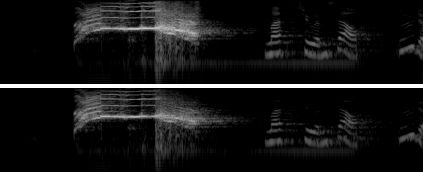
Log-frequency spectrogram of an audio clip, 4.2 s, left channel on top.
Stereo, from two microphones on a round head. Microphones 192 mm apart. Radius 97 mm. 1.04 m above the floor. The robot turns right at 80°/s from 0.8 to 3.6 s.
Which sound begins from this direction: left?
A woman speaking, at 2.6 s.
